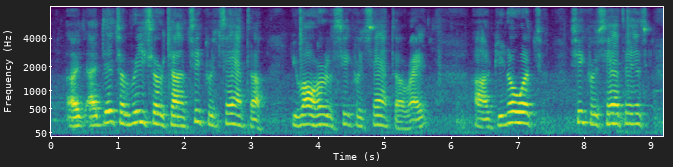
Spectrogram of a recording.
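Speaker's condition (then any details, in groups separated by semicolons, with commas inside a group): Parkinson's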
